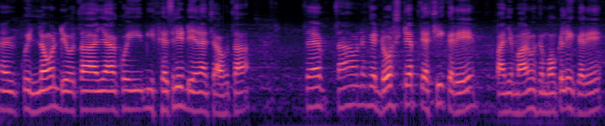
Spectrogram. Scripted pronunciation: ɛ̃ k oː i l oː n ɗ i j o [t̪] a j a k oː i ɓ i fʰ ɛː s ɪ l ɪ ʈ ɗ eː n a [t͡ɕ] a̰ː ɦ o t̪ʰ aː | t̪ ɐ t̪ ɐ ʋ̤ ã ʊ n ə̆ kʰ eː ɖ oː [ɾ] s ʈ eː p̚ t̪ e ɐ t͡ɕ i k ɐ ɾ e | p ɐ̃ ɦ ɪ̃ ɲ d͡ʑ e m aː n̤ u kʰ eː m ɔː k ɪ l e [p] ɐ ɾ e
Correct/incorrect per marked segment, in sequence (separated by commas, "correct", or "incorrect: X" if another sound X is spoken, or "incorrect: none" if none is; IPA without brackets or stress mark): incorrect: t̪ʰ, correct, correct, incorrect: k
